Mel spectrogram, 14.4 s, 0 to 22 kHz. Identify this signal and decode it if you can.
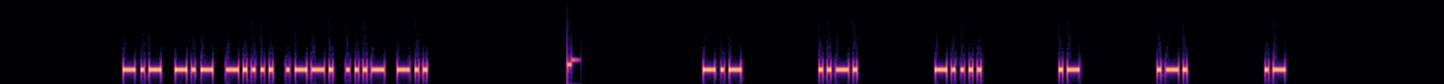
Morse code, heard as a keyed tone, about 28 wpm, spaced as for 14 wpm, 700 Hz. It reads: KK6PVD KF6ARA
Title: USA Call Signs - 6 Characters - 6x Character Spacing - 28wpm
